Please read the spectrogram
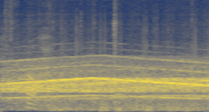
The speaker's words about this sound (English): Sirens in Israel ring out for another incoming wave of Iranian ballistic missiles.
